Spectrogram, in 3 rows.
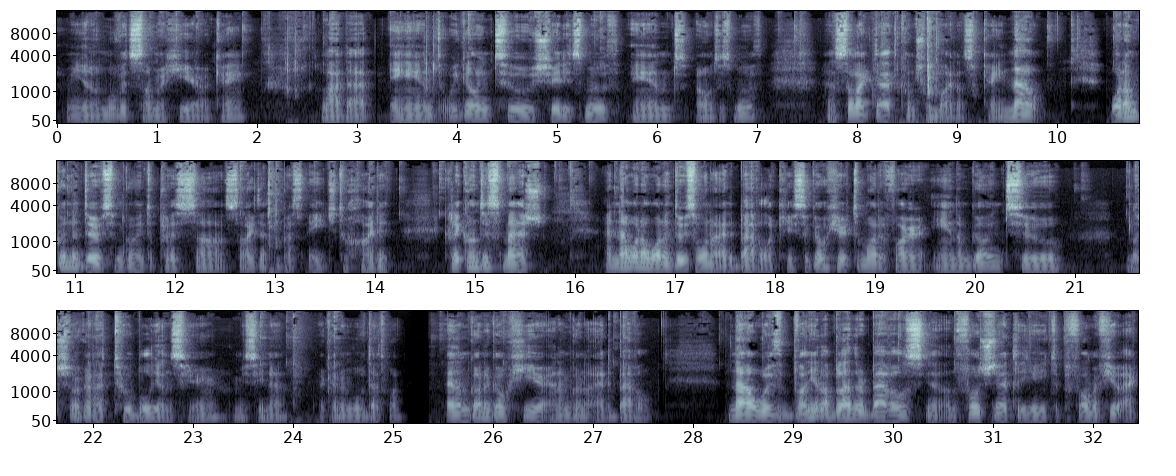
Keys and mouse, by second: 1.5-1.9 middle drag, 2.2 g, 3.6 g, 6.6 click, 7.5-8.0 shift+middle drag, 8.7 ctrl+KP_Subtract, 12.9 h, 13.7 shift+middle drag, 15.2 shift+middle click, 21.5 click, 21.5 middle click, 21.5 right click, 21.8 click, 23.5 click, 23.9 click, 24.3-26.0 drag, 27.2-27.9 drag, 28.0 shift+middle drag, 29.1 shift+middle click, 30.4 shift+middle click.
